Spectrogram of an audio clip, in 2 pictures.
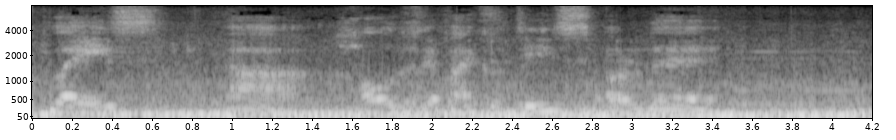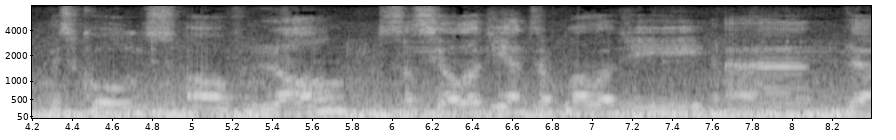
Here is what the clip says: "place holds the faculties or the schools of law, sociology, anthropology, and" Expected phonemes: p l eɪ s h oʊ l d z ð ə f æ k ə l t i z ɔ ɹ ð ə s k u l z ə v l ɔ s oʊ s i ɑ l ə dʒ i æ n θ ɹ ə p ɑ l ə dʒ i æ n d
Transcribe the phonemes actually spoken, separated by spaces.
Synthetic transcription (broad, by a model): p l eɪ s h oʊ l d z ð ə f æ k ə l t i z ɔ ɹ ð ə s k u l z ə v l ɔ s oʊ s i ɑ l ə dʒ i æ n t ɹ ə p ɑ l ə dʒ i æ n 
